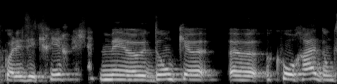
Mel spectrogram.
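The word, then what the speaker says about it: ὥρα: les écrire mais donc Cora donc ça s'écrit c'est h o R a c'est un qui pour ça qu'il se prononce aspiré et on va retrouver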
